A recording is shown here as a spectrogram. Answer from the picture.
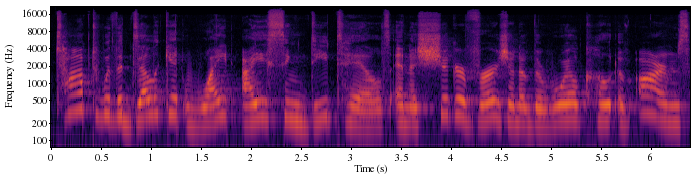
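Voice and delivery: usual speaking voice

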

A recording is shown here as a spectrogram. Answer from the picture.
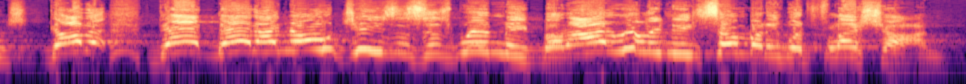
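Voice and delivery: put-on a frantic kid who needs his dad; boy hollers down to his father, desperate; desperate child hollering.

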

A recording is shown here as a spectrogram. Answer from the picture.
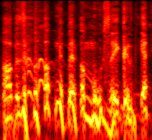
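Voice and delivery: high laughing through the words. Real, not acted. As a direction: crack up while talking. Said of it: "मैं मर जाऊंगा।".

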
